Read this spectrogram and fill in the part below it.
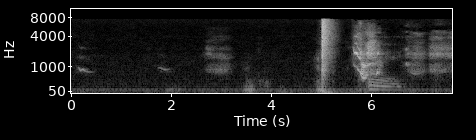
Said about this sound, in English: You're gonna slap your ass.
